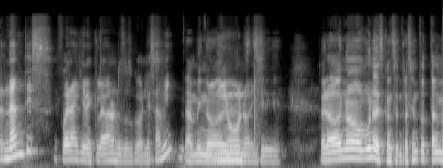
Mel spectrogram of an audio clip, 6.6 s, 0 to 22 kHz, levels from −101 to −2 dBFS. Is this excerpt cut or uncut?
uncut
